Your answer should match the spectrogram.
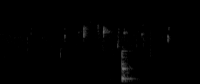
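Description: Faint sizzling of coated chicken cubes shallow-frying in oil in a pan, with scattered small crackles and pops. The sound cuts out briefly near the end.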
